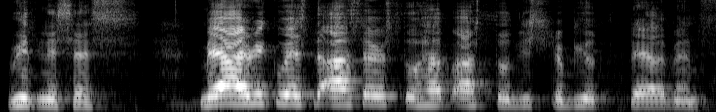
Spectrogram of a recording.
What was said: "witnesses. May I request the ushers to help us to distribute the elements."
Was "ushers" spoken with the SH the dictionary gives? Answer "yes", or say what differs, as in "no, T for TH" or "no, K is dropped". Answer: no, S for SH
